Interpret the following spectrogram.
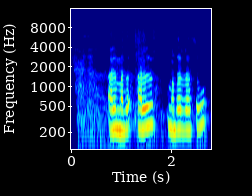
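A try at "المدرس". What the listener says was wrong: मुदर्रा नहीं है बेटा, आप बार बार गलत पढ़ रही, मैं बार बार सुन रही हूँ चुप करके, कब सही पढ़ेंगे. अल मुदर्रिसु, तशदीद देखें, तशदीद के नीचे होगा तो जेर होगी.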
